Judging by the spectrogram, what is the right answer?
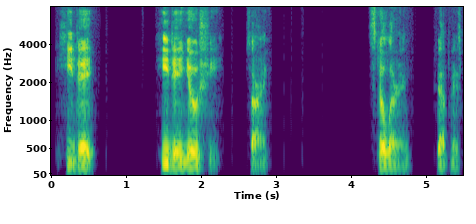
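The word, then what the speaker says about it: Hideyoshi: as uh takasago koku since 1592 when toyotomi hidayashi hide hide yoshi sorry still learning japanese pronunciation undertook a policy of overseas expansion and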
